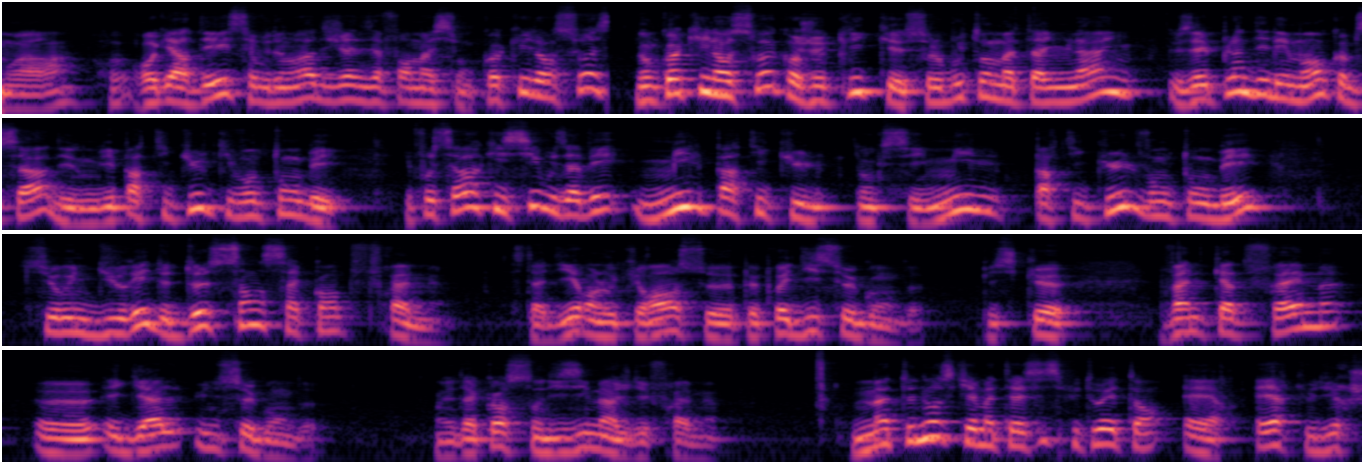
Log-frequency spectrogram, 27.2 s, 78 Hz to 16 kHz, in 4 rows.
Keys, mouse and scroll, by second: 3.0-8.4 drag, 8.9-11.9 drag.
